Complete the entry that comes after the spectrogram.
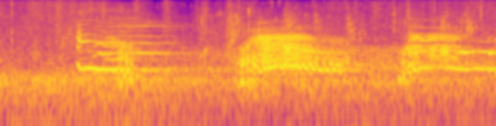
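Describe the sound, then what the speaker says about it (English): Cat character in the video game Stray gives three drawn-out meows, each separated by a short pause, clear and close over a quiet background. "We got the meow button."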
